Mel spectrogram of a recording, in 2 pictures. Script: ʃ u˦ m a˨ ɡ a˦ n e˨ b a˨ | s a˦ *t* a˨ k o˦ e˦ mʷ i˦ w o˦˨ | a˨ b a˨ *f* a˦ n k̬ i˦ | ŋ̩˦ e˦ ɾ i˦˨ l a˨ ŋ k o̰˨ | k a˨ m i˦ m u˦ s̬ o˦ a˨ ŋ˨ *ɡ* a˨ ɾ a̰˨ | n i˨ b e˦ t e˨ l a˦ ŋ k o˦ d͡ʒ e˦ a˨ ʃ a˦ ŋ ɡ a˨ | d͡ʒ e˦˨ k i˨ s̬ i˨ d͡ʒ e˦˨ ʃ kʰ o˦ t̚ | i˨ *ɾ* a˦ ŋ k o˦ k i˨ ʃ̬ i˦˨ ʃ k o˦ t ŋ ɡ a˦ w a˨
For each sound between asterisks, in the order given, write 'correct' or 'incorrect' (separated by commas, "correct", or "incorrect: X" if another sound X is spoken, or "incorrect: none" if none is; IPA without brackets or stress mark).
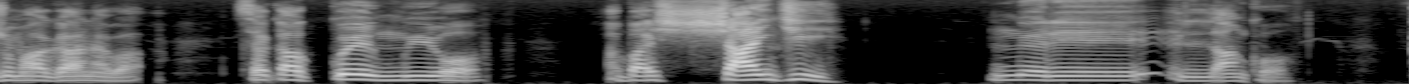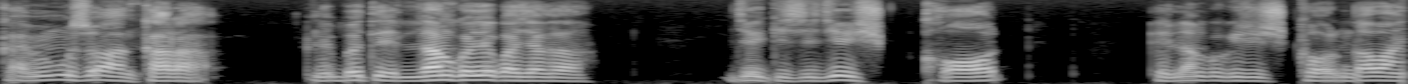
incorrect: k, incorrect: ʃ, incorrect: k, incorrect: l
